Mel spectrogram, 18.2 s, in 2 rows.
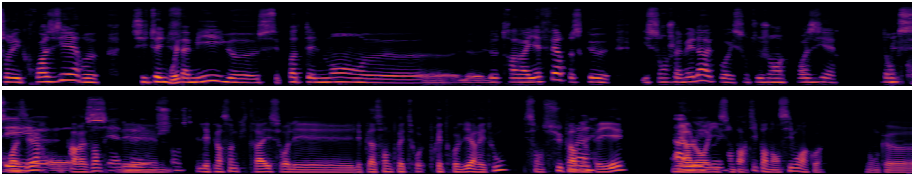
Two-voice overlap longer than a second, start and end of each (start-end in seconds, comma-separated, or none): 8.9-11.0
